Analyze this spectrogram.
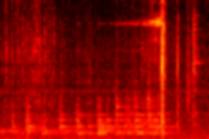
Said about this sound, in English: …, we're on a boat. You can hear the roar of the engines. We're underneath the Brooklyn Bridge now. We're about to cross New York Harbor to Manhattan to go to the New York Federal Reserve.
